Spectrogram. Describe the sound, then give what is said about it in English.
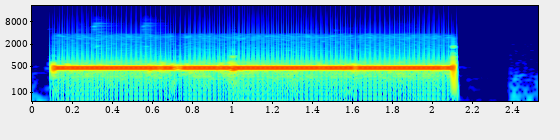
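A steady telephone dial tone plays while a call is being placed. The single unbroken hum lasts about two seconds on its own, then cuts off abruptly. “So we're gonna go ahead and give a call to my buddy DJ Killer Noise.”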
